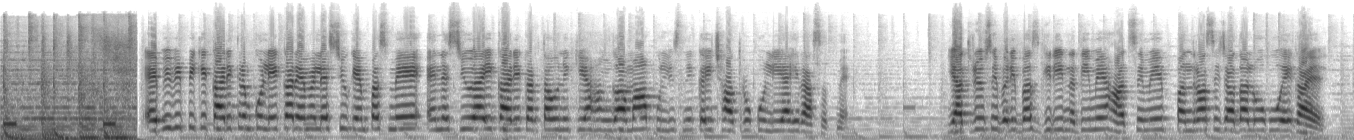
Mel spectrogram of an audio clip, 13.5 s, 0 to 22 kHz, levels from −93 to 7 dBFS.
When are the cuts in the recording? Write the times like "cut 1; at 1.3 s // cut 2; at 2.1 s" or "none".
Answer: cut 1; at 1.1 s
